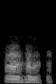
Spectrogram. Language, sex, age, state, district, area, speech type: Kannada, male, 18-30, Karnataka, Koppal, rural, conversation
